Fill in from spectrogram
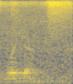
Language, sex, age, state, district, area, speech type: Gujarati, male, 60+, Gujarat, Narmada, rural, spontaneous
